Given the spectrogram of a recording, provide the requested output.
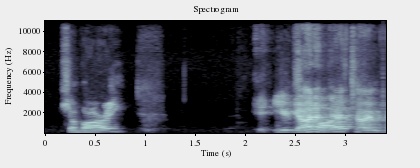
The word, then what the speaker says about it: cibáre: so uh your first of all I'm like pronouncing it right shivari you got it that time John yes it's Shibari Shibari that's what I was thinking because the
